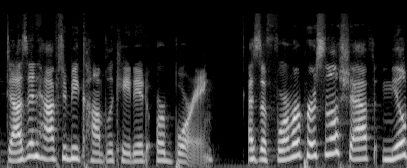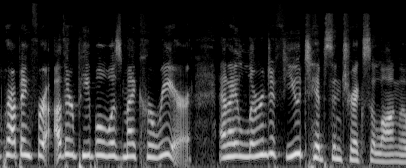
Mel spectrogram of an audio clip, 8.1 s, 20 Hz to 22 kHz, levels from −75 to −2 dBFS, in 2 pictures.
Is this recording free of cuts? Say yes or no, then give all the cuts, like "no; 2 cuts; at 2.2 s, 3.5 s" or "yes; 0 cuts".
yes; 0 cuts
